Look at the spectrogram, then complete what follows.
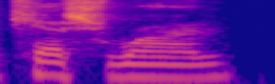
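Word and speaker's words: חשוון: The standard Tiberian pronunciation, Keshvan, is the second month of the civil year, which starts on the first of Tishri.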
